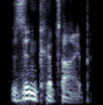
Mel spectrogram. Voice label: "zincotype", British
